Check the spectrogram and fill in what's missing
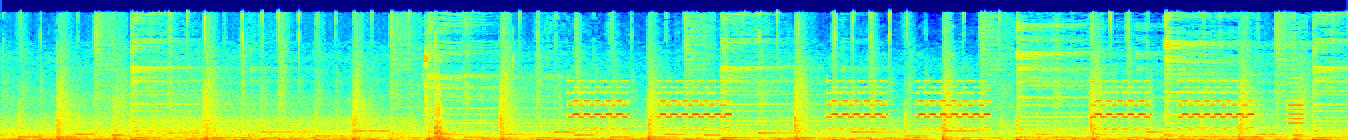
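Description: A telephone ringtone sounds during a crime drama scene, a bright repeating electronic melody pulsing in steady bursts over background music, fairly loud and close.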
